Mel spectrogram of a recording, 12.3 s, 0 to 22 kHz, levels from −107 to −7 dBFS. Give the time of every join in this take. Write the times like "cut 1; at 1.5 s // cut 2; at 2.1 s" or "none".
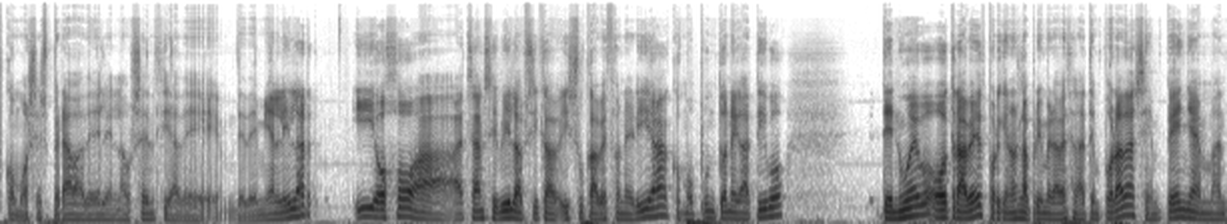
none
